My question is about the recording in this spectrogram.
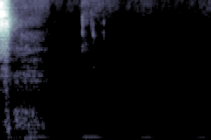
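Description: A spoken word trailing off with a short breath, then near silence with a faint low hum and a few tiny faint clicks.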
